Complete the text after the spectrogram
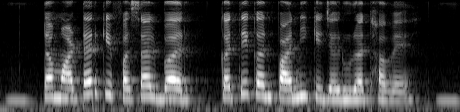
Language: Chhattisgarhi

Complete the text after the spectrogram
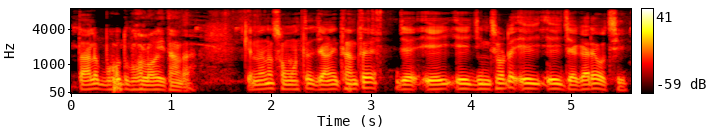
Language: Odia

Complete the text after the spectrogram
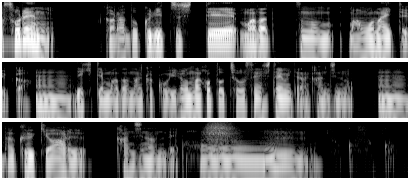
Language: Japanese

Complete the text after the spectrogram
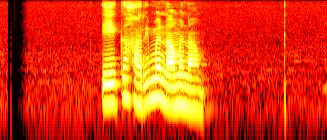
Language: Sinhala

